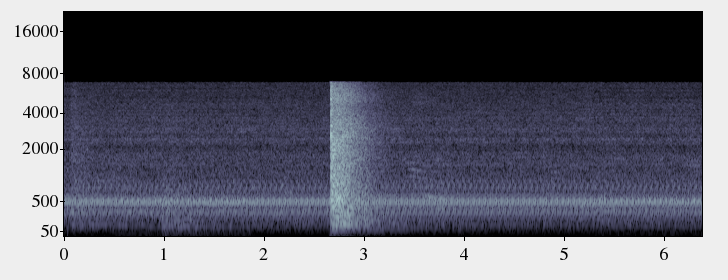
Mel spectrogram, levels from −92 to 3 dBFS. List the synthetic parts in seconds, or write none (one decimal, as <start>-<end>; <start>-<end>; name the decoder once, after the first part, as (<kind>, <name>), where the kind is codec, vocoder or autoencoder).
0.5-1.9 (vocoder, Vocos); 5.3-6.4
